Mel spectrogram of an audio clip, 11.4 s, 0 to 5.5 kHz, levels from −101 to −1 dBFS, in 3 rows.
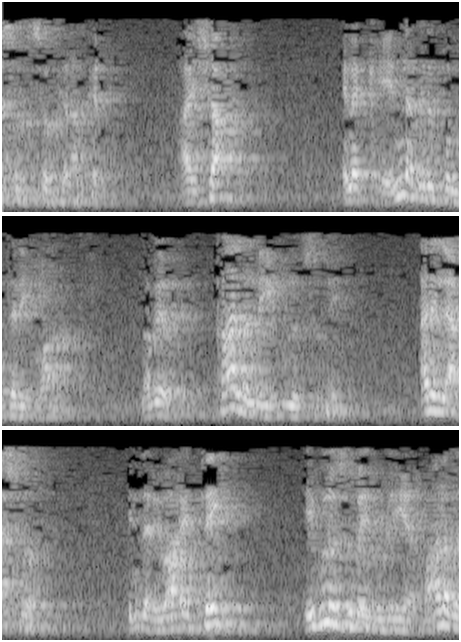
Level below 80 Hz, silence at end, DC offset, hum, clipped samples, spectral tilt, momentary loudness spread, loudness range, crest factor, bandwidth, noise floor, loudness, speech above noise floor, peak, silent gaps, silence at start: -64 dBFS; 0 s; under 0.1%; none; under 0.1%; -9.5 dB/octave; 20 LU; 3 LU; 20 dB; 4.6 kHz; -42 dBFS; -19 LUFS; 23 dB; 0 dBFS; none; 0 s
